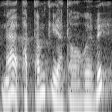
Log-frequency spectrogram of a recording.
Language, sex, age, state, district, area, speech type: Sindhi, female, 45-60, Maharashtra, Thane, rural, spontaneous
